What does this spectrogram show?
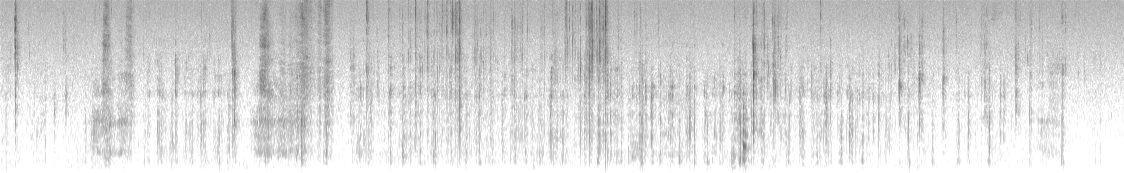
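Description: Close-miked eating sounds of a man chewing and biting food, with many short sharp mouth clicks and a few louder crunches.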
